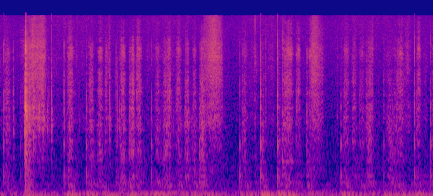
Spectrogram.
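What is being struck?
Paper card on a paper pad, written on with a pen.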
